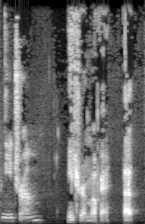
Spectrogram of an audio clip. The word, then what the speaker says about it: Nitram: So yeah, so this is Nitram. Nitram? Technically the rule is pronounce it however you it's following totally straightforward, like, English pronunciation, but, like, I say it like Nitram.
